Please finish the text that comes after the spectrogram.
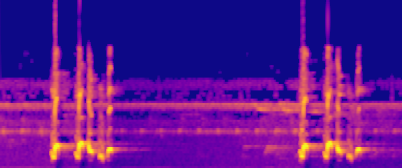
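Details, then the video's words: Streak-eared bulbul lure call for trapping: two matching phrases of four or five bright, slurred chirps, each lasting about half a second, repeated roughly two and a half seconds apart over faint hum. "Suara pikat merbah lekir"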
